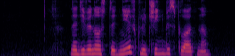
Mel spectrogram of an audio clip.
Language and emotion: Russian, neutral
